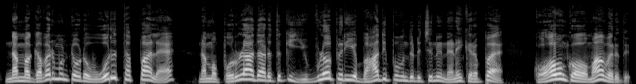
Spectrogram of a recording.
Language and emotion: Tamil, angry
